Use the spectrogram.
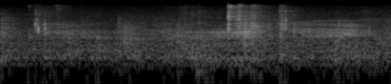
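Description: A knife and fork scrape and clink against a plate while a steak is cut during dinner, giving a few close, light metallic taps and scrapes with no talking.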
